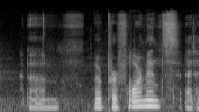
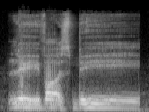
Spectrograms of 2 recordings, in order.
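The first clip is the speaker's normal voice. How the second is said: dragon voice; 2 semitones lower, much slower than usual. Pretend. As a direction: speak it slowly like a great dragon. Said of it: "I want to imitate the dragon's voice".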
